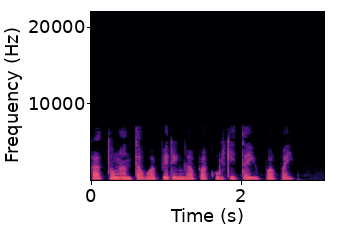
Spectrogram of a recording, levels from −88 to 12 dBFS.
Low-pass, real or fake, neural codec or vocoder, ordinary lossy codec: 7.2 kHz; real; none; MP3, 48 kbps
